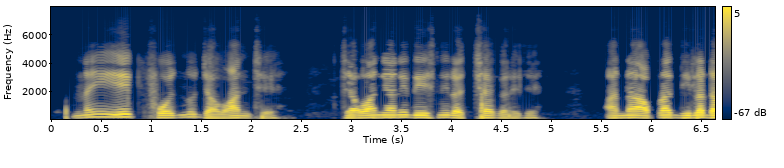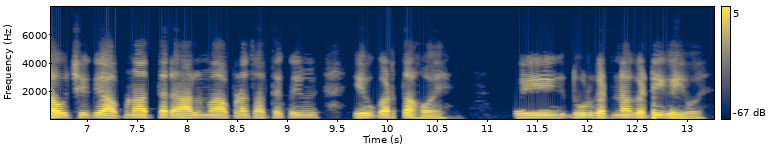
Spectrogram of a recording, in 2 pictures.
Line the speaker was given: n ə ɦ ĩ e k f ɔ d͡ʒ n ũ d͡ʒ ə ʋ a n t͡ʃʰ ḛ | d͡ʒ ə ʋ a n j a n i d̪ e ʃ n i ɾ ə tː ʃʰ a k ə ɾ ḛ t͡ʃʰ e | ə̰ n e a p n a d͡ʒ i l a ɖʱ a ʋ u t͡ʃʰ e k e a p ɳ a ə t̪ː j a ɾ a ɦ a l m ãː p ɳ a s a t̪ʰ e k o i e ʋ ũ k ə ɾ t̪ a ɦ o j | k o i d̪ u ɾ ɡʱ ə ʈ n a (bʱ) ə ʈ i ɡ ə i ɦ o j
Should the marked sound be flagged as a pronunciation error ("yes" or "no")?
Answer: yes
